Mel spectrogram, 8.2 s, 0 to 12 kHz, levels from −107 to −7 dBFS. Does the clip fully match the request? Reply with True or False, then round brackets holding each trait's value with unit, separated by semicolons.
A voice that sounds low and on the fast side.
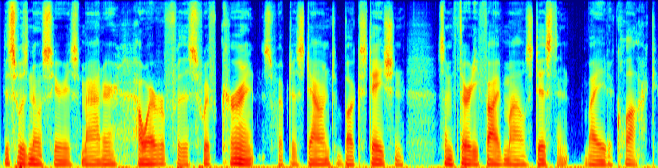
False (85 Hz; 175 wpm)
